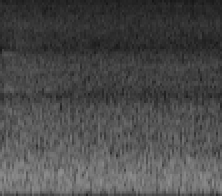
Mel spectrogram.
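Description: A steady, even hiss of background noise on the broadcast audio, with no distinct events.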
